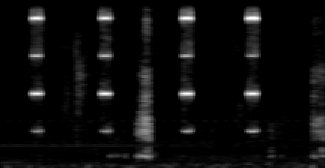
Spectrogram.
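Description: Handheld RF/EMF meter beeping faintly: short high-pitched beeps repeating about twice a second, its audible alert for the field reading.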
